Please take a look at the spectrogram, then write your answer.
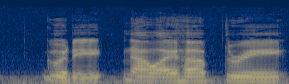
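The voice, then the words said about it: Metallic alien character voice. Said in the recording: “the alien says in a metallic voice.”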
